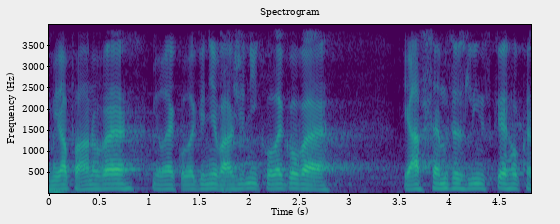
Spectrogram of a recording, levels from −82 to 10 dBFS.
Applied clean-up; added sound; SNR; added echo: none; none; none; none.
